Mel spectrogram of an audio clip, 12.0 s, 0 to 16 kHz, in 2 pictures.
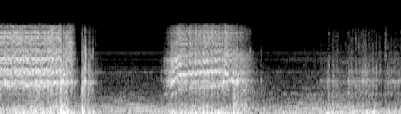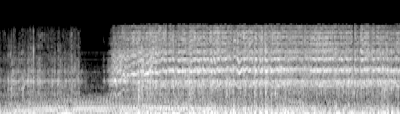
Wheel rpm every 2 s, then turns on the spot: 120, 70, 10, 50, 210, 230.
0-2 4-6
